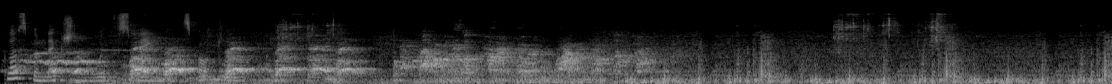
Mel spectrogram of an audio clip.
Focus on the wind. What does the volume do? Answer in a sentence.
The loudness of the wind goes up.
